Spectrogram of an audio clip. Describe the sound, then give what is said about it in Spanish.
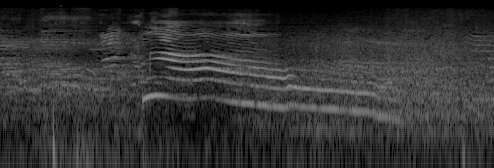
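A cat meowing: one long, drawn-out meow that starts strong and slides steadily downward in pitch, clear above a faint background. “un gato. Gatito, diría yo.”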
